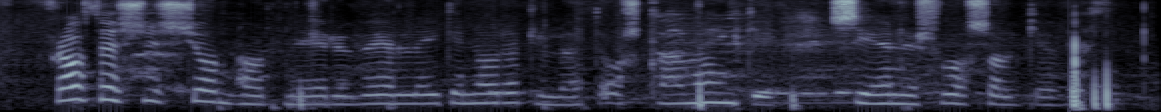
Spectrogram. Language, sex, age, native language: Icelandic, female, 50-59, Icelandic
